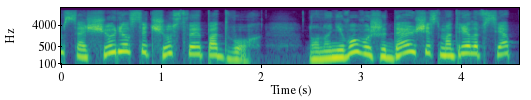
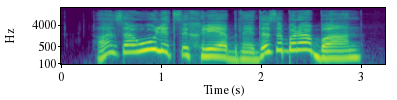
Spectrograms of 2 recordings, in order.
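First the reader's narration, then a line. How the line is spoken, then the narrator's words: Good-natured laughing. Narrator (Russian): добродушно смеясь, пояснил Кержак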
